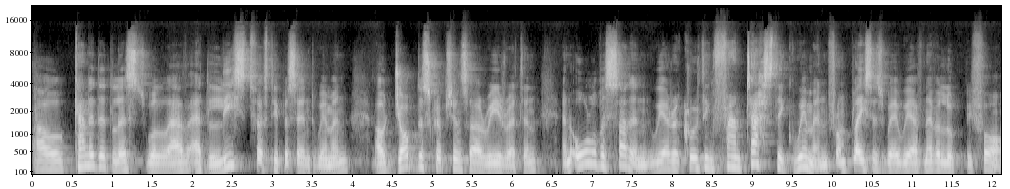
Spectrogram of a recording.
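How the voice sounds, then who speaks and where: With a South African accent, a man speaks at a moderate pace in a fairly high voice, his intonation lively and his loudness very even. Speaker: transit agency CEO. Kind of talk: panel discussion. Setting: stage with audience.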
